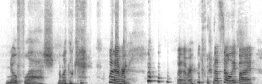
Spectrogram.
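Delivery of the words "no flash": acted, mock-serious voice. Retelling a man's reply to a photo request, imitating a really serious voice. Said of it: "in a really serious voice".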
